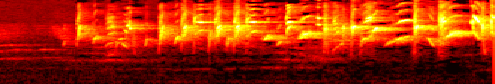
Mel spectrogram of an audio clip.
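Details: A continuous, rambling stream of goldfinch twittering: crisp high chips, thin whistles and quick slurs. The notes are packed tightly and keep going to the end of the recording, with no other sounds.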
